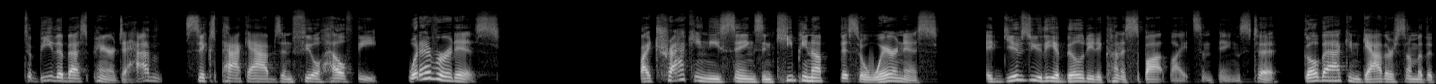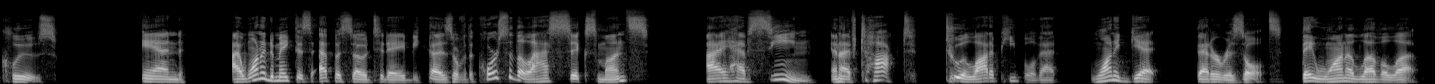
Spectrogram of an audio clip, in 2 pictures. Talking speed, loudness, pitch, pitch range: 175 wpm, -22 LUFS, 135 Hz, 115-150 Hz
